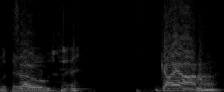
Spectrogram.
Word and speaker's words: Guyana: It is pronounced Guyana.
